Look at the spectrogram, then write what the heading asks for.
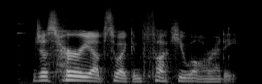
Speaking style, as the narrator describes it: Gabriel growled

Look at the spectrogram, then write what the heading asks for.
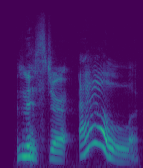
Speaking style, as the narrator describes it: her voice pretended shock, but her amusement shone through clearly

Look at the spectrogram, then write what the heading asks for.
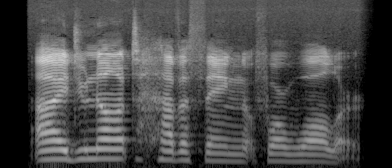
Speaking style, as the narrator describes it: Lex responded stiffly

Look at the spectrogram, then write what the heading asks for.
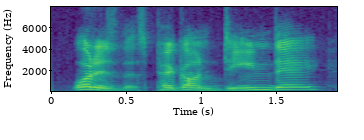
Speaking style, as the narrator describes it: Dean grumbled

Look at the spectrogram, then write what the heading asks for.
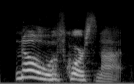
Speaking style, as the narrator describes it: Sam hastily agreed with Cass

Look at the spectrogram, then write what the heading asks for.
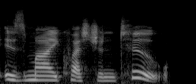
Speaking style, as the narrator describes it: she said dryly

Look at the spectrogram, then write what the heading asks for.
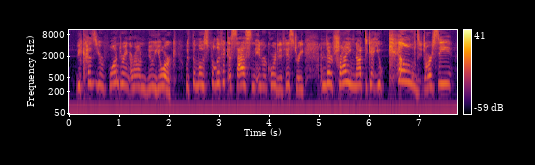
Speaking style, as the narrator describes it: Jane the Voice hisses shrilly

